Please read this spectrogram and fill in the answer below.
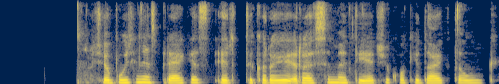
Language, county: Lithuanian, Alytus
